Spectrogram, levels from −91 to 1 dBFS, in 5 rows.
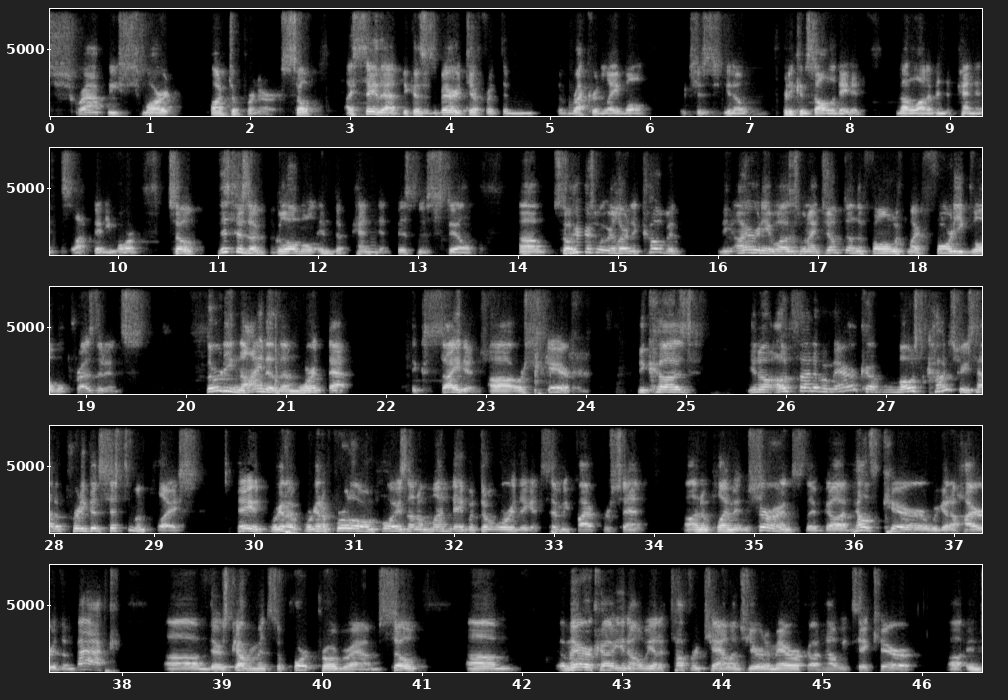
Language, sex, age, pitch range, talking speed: English, male, 40-59, 130-185 Hz, 170 wpm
